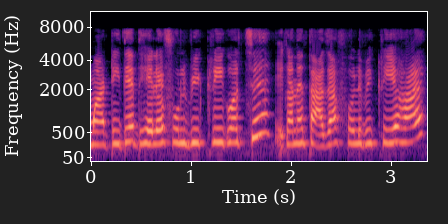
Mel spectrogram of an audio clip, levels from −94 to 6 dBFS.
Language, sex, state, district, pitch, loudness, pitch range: Bengali, female, West Bengal, Jalpaiguri, 295 Hz, -18 LUFS, 280-310 Hz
